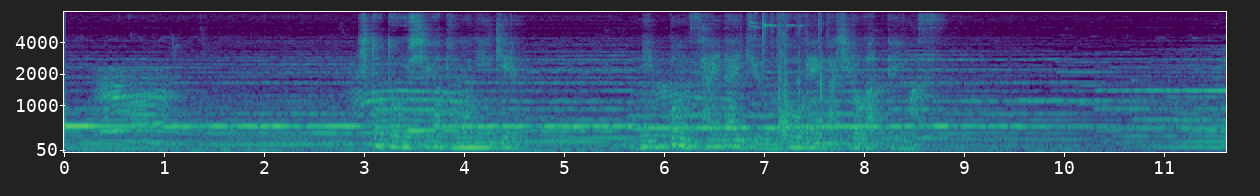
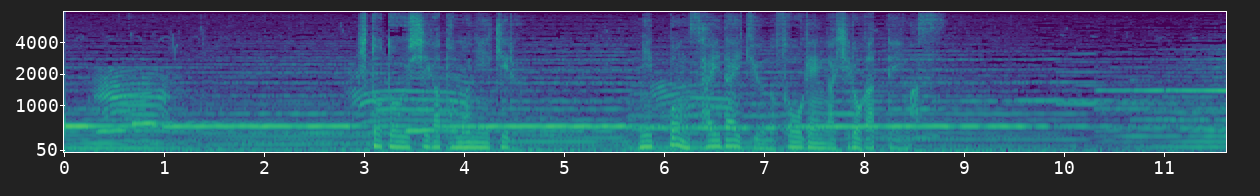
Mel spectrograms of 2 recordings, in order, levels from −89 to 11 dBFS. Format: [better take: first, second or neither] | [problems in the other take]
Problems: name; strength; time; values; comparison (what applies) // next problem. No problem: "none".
second | background sound (Shatter); 10 dB below the speech // room echo; dies away in 0.6 s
